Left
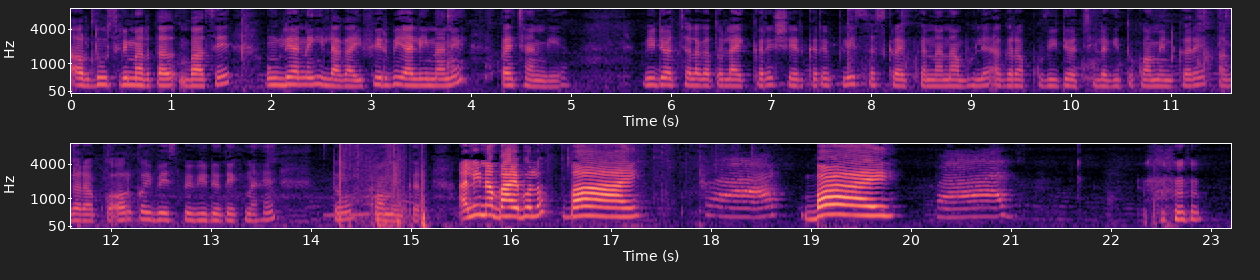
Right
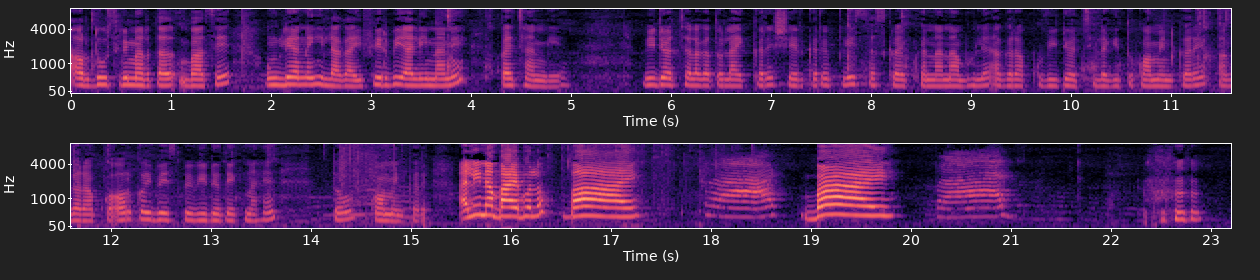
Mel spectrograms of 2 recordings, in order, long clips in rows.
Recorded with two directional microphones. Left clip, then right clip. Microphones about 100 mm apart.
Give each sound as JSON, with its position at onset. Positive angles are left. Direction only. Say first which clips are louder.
{"t": 0.0, "sound": "a woman's voice", "louder": "right 1 dB", "side_deg": -35}
{"t": 5.7, "sound": "a woman's voice", "louder": "even", "side_deg": -35}
{"t": 15.0, "sound": "a woman's voice", "louder": "left 13 dB", "side_deg": -10}
{"t": 18.1, "sound": "a sound", "louder": "right 3 dB", "side_deg": -35}
{"t": 19.0, "sound": "a woman's voice", "louder": "left 2 dB", "side_deg": -10}
{"t": 22.3, "sound": "a sound", "louder": "left 1 dB", "side_deg": -10}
